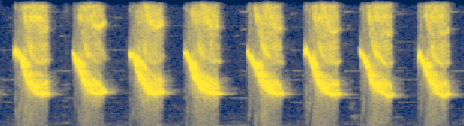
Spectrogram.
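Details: Asian pied starling repeating a loud, harsh, down-slurred rasp, eight times at just under two per second, steady and regular.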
